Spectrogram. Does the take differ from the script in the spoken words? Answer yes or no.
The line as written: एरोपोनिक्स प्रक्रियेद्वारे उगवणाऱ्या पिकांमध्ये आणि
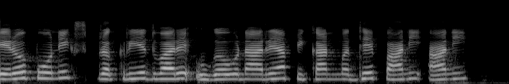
yes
